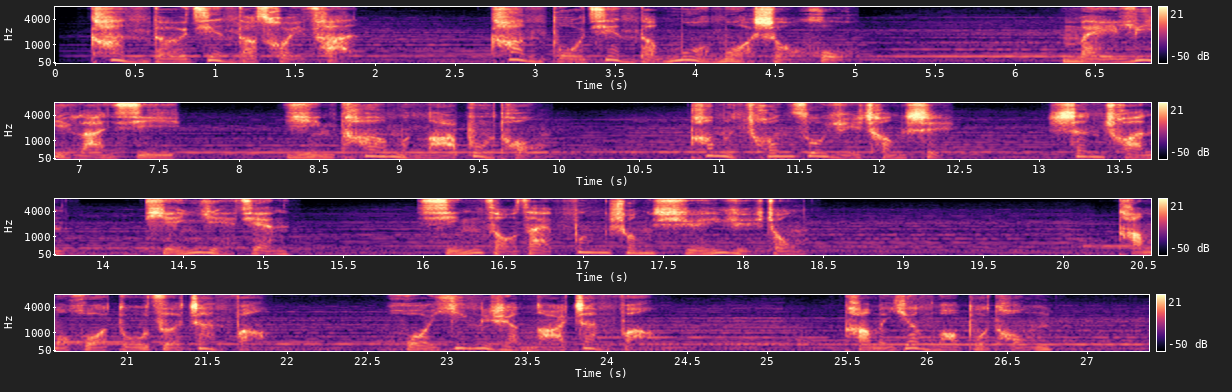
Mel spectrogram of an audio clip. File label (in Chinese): 男 人物纪录片 旁白振奋感动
